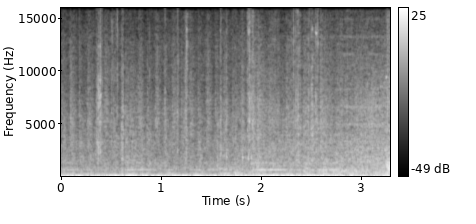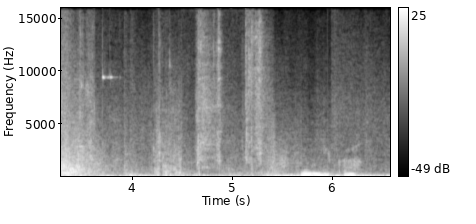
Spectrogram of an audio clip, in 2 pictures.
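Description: Trailer sound design: repeated gunshots and heavy booms over a low, driving music bed, with a big swelling whoosh-and-hit about three seconds in. A voice starts just before the end.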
